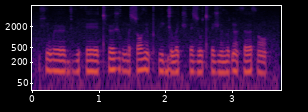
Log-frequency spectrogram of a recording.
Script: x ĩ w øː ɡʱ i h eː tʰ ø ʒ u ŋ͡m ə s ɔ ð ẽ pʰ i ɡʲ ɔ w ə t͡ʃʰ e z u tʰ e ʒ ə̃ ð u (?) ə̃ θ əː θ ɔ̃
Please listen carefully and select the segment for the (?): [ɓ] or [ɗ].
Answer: ɗ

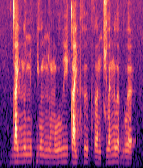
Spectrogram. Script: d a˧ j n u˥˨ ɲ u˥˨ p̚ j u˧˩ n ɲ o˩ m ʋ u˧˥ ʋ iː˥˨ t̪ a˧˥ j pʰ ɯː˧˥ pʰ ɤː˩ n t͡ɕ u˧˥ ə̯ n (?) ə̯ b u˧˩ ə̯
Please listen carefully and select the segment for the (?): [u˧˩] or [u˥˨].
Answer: u˥˨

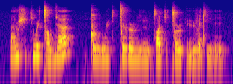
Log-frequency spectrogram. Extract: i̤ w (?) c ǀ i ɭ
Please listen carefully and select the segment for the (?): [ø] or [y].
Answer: y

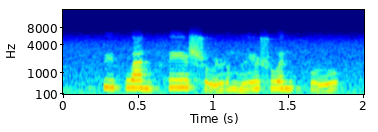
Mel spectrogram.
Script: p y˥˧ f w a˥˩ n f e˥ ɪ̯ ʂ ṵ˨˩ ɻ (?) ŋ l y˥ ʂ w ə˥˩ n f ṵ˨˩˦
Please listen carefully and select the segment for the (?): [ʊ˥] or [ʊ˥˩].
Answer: ʊ˥˩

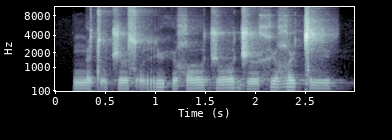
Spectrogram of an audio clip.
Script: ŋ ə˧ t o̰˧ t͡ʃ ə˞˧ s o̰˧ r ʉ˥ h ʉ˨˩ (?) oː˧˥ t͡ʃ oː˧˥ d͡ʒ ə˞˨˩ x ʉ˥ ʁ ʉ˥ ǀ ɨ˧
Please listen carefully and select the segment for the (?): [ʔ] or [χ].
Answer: χ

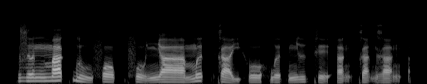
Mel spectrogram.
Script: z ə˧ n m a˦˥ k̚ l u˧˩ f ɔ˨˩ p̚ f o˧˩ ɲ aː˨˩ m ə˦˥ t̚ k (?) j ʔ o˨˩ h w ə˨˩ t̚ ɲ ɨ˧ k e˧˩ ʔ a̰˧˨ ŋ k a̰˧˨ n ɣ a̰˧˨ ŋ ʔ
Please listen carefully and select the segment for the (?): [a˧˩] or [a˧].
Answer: a˧˩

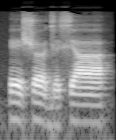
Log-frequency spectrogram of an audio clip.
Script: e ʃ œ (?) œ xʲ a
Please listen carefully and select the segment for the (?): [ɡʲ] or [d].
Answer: ɡʲ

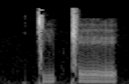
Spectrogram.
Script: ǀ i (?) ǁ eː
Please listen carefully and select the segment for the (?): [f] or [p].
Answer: p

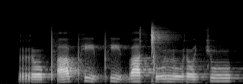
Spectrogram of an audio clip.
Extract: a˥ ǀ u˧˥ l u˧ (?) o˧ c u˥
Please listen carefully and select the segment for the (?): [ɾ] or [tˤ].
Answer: ɾ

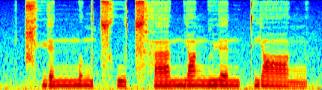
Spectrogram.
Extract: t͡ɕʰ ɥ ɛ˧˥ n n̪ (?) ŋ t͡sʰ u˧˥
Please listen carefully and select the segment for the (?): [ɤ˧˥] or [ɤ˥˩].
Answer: ɤ˥˩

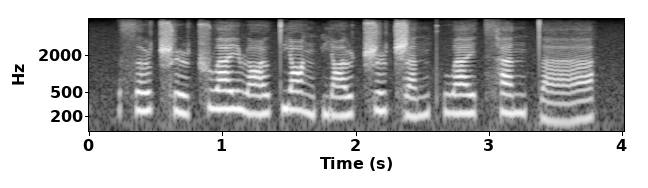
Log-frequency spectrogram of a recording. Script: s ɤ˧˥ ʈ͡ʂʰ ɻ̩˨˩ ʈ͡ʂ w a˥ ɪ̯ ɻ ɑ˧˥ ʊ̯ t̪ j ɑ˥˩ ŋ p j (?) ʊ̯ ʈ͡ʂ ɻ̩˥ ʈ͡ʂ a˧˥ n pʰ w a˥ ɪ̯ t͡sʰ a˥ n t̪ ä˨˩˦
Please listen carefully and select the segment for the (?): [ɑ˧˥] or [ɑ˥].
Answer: ɑ˧˥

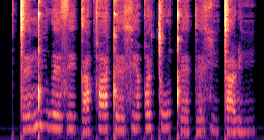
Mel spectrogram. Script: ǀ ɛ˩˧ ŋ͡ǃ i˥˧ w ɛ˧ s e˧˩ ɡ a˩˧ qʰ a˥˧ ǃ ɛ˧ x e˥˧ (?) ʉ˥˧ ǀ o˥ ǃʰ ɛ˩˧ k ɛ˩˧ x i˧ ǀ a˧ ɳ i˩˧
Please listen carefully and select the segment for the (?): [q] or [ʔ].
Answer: q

